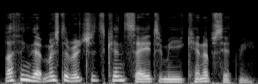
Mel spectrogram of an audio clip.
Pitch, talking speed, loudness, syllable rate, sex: 150 Hz, 255 wpm, -18 LUFS, 5.7 syllables/s, male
